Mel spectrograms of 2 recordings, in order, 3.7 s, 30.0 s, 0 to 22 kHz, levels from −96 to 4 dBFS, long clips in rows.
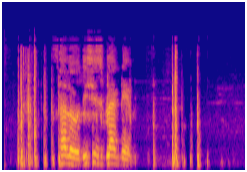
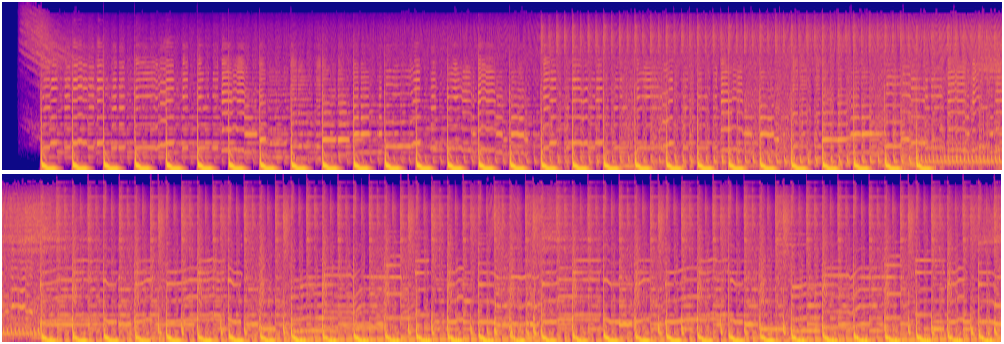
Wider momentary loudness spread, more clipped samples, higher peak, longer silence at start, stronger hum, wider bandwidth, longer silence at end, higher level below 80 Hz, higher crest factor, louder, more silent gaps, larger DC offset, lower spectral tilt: first, 13 LU vs 2 LU; neither; about the same, 0 dBFS vs 0 dBFS; about the same, 0.25 s vs 0.3 s; neither; second, 9.4 kHz vs 18.5 kHz; first, 0.65 s vs 0 s; second, -60 dBFS vs -18 dBFS; about the same, 18 dB vs 14 dB; about the same, -17 LUFS vs -15 LUFS; neither; neither; about the same, -4.5 dB/octave vs -4.5 dB/octave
